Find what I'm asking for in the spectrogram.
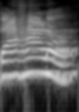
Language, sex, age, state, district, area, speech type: Odia, female, 45-60, Odisha, Khordha, rural, read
